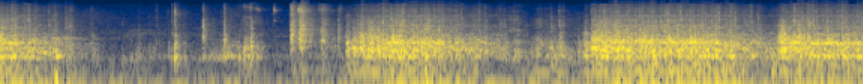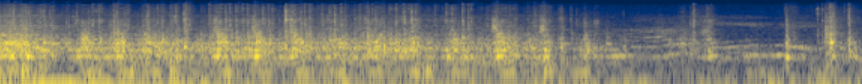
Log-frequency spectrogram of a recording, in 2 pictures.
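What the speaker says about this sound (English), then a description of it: "I'm going to top stitch over these" A sewing machine top stitches over the pleats of a fabric bag, its needle running in a close, steady rapid patter with short pauses and restarts, without any talk over it.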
